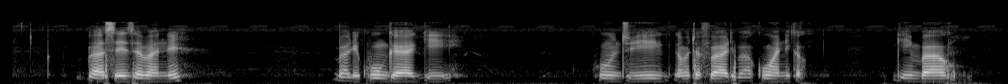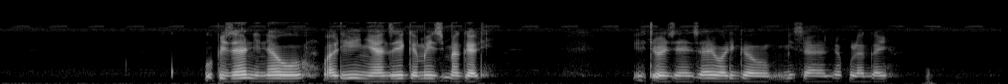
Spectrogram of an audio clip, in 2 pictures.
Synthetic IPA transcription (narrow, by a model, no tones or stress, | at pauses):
βaseːzaβane | βalikuːŋɡaːɡi | kuːnzwiɡamatafaːliβakuwaːnika | ɡiːmbaːwo | kupizaninawo̞wa̰liiɲaːnzajeɡameːzimaɡali | ḛtozeːnzajowaliɡawomisaːlazakulaɡajo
